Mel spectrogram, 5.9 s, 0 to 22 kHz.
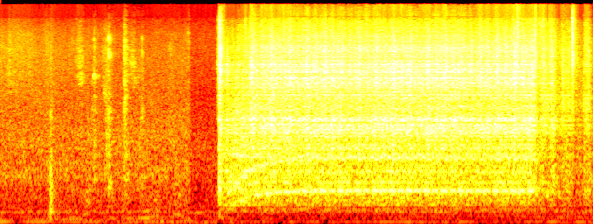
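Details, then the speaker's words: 1958 Austin Healey Frogeye Sprite engine, long out of use, cranked on the key with plugs out to bed in: starter spins it at a steady even whirr about three seconds, no binding or clunks; ignition sparking; turns over freely. "Well, that's something. And I could hear it sparking as well, actually, so there's something coming out of the ignition because the low tensions are connected. So that seems to spin over."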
